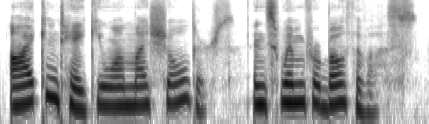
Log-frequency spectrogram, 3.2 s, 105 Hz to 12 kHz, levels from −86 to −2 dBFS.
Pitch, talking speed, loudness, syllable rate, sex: 225 Hz, 240 wpm, -17 LUFS, 4.8 syllables/s, female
